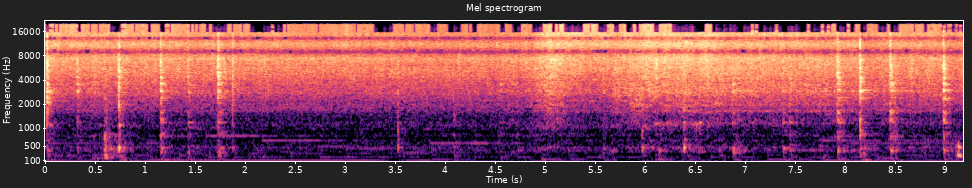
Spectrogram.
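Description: Onions sautéing in a pot for chicken mandi, a steady sizzle and frying hiss with repeated scraping stir strokes throughout, close and moderately loud, with no talking.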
